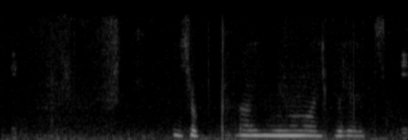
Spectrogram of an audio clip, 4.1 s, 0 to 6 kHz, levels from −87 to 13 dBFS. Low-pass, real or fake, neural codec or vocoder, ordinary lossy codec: 5.4 kHz; fake; codec, 24 kHz, 0.9 kbps, WavTokenizer, medium music audio release; Opus, 32 kbps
